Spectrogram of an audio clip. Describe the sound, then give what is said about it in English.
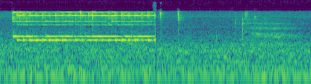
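An electronic phone ringtone for an incoming call from the speaker's wife trills steadily for about a second and a half, then cuts off abruptly, followed by a couple of faint clicks and a softer tone over a low background hum. “All right, that was my wife giving me a phone call from school.”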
